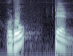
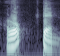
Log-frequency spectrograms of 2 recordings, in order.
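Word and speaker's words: written: অর্জন করা এটেন তারপরে রটন রটন আর রকার হবে রটন তারপরে রিটন রিটন আমরা রিটেন বলি উচ্চারণটা রিটন উচ্চারণটা এবং ডিকশন রিটন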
